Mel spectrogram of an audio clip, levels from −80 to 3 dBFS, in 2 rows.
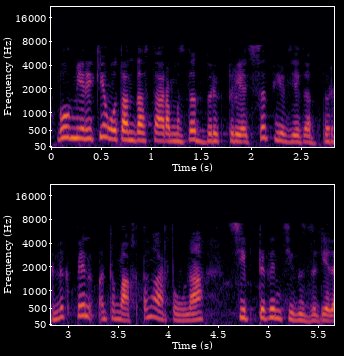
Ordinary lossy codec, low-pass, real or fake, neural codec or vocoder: MP3, 32 kbps; 7.2 kHz; fake; codec, 24 kHz, 3 kbps, HILCodec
